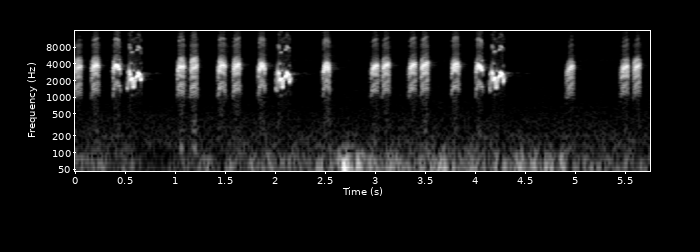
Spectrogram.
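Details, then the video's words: Sooty-headed bulbul singing energetically, to call other bulbuls: steady groups of two or three sharp bright chirps, some ending in short downward slurred notes, repeated throughout. "Suara Burung KUTILANG GACOR 100% Ampuh Untuk Suara Panggilan Kutilang Lain auto Emosi dan Gacor"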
